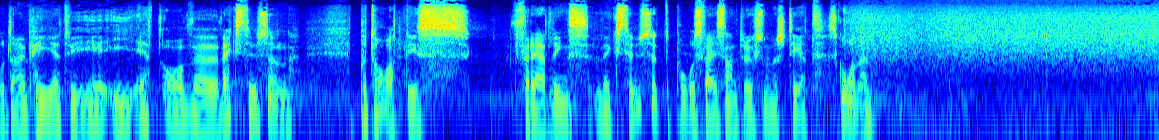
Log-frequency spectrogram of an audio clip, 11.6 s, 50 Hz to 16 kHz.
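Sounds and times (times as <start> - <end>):
speech: 0.0 - 9.1
greenhouse misting nozzles spraying fine water: 8.4 - 11.5.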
